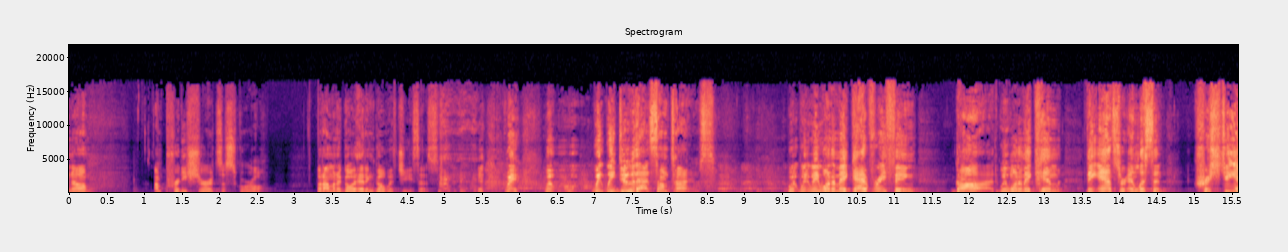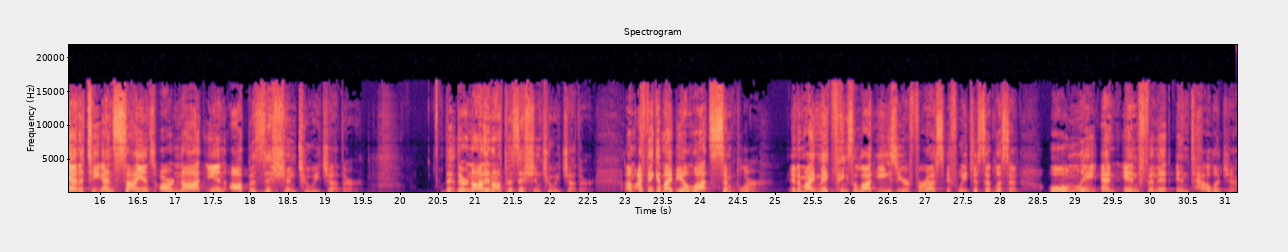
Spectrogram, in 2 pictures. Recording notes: Delivered on 27 February 2022 at Grace Church of La Verne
